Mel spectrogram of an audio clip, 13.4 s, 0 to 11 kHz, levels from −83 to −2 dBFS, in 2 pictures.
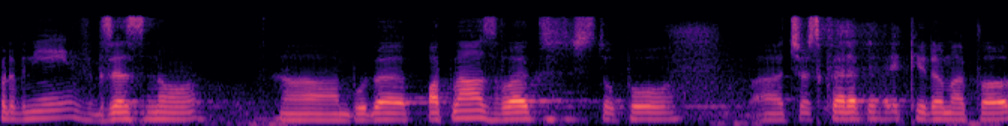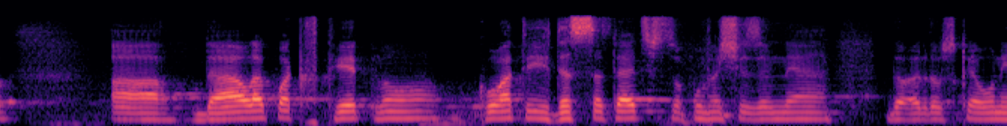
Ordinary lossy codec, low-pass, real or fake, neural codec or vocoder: MP3, 64 kbps; 7.2 kHz; fake; codec, 16 kHz, 0.5 kbps, X-Codec, HuBERT features, trained on balanced general audio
